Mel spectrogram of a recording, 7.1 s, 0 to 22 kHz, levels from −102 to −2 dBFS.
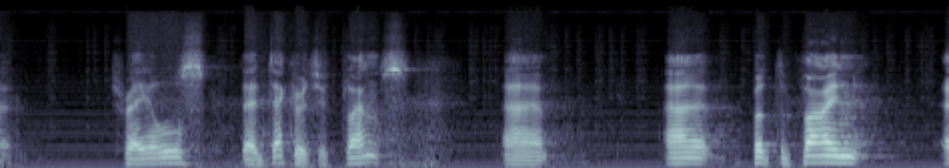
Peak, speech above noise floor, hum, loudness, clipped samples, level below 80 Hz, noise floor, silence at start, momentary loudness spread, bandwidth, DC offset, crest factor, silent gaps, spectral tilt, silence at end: -8 dBFS; 34 dB; none; -30 LUFS; under 0.1%; -64 dBFS; -63 dBFS; 0 s; 14 LU; 15.5 kHz; under 0.1%; 24 dB; none; -5.5 dB/octave; 0 s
